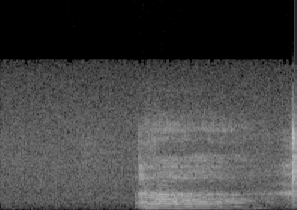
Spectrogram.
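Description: A woman singing one held, slightly wavering note, starting about a second in after a moment of near silence.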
